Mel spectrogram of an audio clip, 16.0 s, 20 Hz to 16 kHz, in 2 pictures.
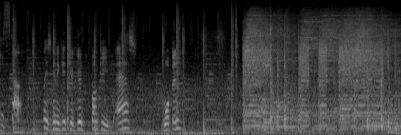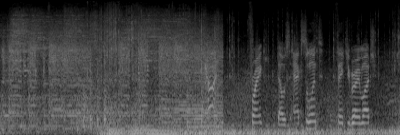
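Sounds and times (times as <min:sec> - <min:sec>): funky guitar music on car radio: 0:00.0 - 0:12.5.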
